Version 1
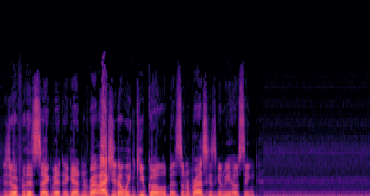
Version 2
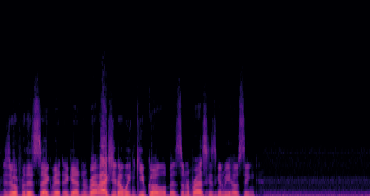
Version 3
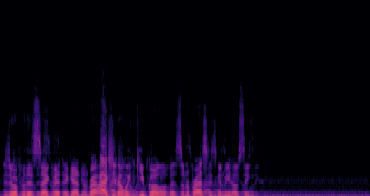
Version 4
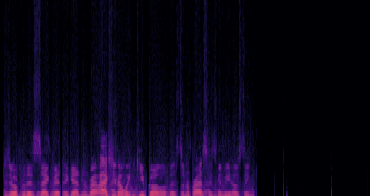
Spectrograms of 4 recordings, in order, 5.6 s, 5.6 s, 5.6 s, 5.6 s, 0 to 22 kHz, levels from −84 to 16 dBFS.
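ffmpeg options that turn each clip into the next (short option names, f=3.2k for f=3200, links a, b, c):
-af "lowpass=f=2.1k:p=1,volume=-7.5dB"
-af "aecho=1:1:143|286|429:0.126|0.0441|0.0154,volume=-6dB"
-af "equalizer=f=76:t=o:w=1.6:g=3.5,aresample=16000,aresample=44100,aeval=exprs='val(0)*gte(abs(val(0)),0.00473)':c=same,volume=-3dB"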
